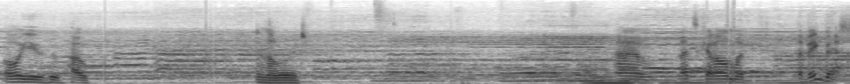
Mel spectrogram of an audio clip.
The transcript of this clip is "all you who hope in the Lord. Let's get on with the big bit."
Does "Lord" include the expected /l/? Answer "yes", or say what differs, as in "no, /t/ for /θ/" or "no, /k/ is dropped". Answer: no, /w/ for /l/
